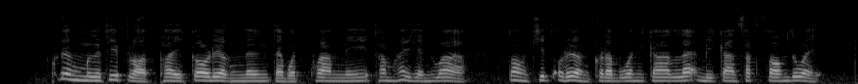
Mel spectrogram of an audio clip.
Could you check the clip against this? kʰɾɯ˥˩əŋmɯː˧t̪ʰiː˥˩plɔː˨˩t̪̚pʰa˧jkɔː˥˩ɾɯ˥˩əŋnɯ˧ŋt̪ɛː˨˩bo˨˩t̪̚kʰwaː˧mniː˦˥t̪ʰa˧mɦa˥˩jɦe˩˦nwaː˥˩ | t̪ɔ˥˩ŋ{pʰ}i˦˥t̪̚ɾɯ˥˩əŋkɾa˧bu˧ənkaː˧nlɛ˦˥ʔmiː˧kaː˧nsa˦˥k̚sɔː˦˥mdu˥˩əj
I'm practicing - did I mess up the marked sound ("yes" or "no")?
yes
